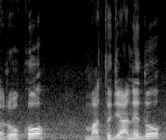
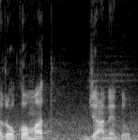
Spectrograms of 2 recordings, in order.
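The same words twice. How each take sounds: First: "रोको" set apart, rising, then "मत जाने दो" in one go; pause after रोको. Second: "रोको मत" together and rising, then lower "जाने दो"; pause after मत. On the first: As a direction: clear break before मत, which joins जाने दो. ("रोको" पर रुककर "मत जाने दो" एक साथ) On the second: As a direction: break after मत, before जाने दो. ("रोको मत" एक साथ, फिर रुककर "जाने दो") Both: Shown as a demonstration. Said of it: "दरमियान में सख्ता इस्तेमाल नहीं".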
